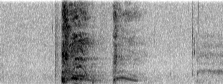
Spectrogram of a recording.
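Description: A person coughs and clears their throat: two short sounds, the first a sudden cough about half a second in, the second a briefer throat-clearing with a falling pitch.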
